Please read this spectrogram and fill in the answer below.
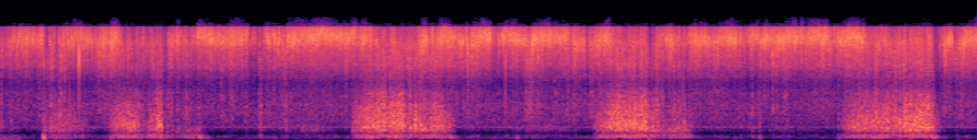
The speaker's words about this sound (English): The breathing that you hear, as I said, does not come from a human being. It comes from a machine.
